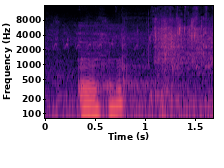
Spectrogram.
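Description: A short vocal murmur comes first, then a soft, close splash and trickle of liquid, like a drink being poured and stirred, lasting about half a second.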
